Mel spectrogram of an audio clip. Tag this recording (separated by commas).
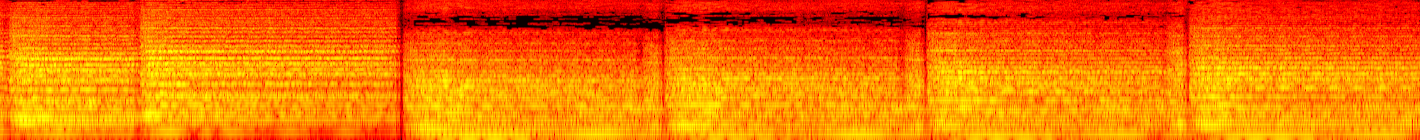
Video game music, Music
